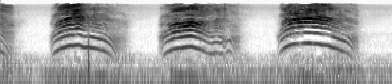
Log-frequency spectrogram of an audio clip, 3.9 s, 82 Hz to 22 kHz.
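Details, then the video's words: Three plaintive kitten cries, each a bright arched mew lasting under a second, evenly spaced about every 1.2 seconds, with a soft background hum. "kitten cute crying"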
